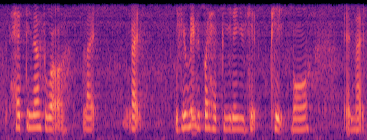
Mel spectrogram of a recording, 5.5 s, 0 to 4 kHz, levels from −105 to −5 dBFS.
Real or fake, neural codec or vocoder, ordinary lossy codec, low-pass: fake; codec, 16 kHz, 8 kbps, FunCodec, trained on LibriTTS, 25 frames a second; none; 3.6 kHz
